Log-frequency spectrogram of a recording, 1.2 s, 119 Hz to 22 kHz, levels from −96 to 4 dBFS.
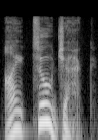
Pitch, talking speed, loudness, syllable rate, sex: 155 Hz, 145 wpm, -16 LUFS, 2.9 syllables/s, male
